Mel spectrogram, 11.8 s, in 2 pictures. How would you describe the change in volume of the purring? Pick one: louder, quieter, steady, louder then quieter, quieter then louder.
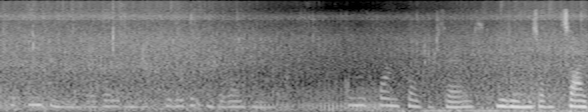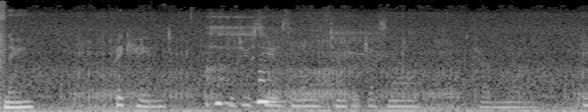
louder then quieter.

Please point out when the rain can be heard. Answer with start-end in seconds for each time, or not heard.
0.0-6.0.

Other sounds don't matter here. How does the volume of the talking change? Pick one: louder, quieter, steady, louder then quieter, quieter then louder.
louder then quieter.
